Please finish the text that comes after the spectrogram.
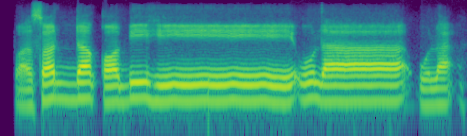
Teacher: Jadi dibaca panjang, selama 4 sampai 5 ketukan. Oleh karena itu, aturan ini adalah Mad Silah Tawilah. · Dan setelahnya lagi ada hamzah ya. Jadi cara bacanya panjang bisa 4 sampai 5 harokat. Jadi ini hukumnya mad silah tawilah ya.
